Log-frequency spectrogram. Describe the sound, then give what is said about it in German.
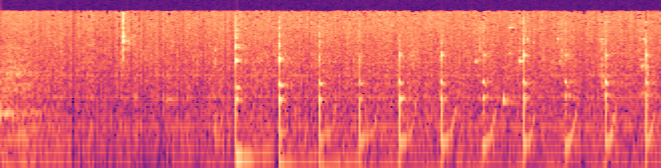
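Liquid glugs steadily out of a bottle in a quick, regular series of gurgling pulses, fairly quiet, as wine is poured into wine glasses. No one speaks. “Geht's, ja, komm, schenk ein.”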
